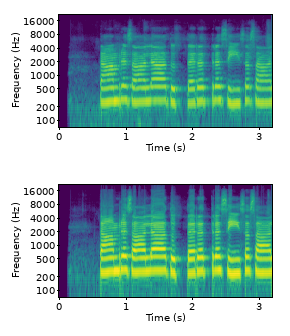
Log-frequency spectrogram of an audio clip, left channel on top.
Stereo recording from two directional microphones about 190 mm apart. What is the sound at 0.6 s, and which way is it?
Speech, 35° right (ahead or behind).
